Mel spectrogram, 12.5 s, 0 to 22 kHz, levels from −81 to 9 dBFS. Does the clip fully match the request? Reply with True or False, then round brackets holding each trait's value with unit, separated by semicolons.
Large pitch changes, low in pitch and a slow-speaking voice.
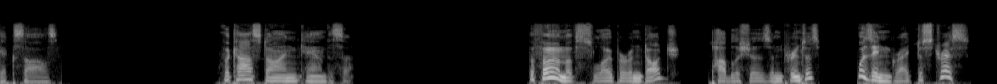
True (6.6 semitones; 110 Hz; 85 wpm)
